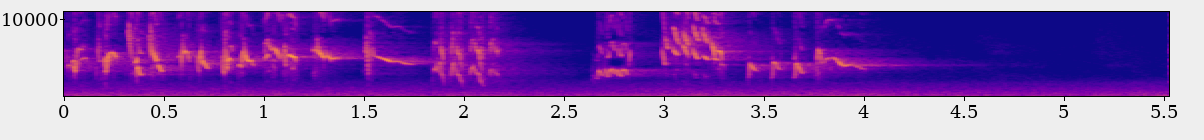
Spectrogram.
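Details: High, rapid twittering song of a grey-crowned goldfinch, quick chirps running together, a brief pause, then more tinkling notes fading out.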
